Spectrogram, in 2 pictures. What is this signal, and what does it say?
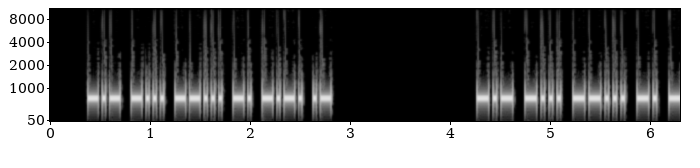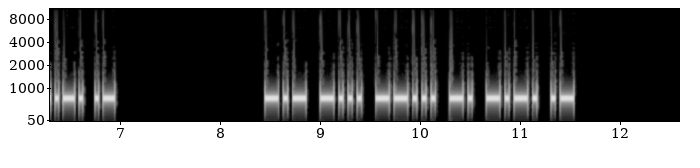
Morse code, heard as a keyed tone, about 29 wpm, 700 Hz. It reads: KB7NCA KB7NCA KB7NCA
